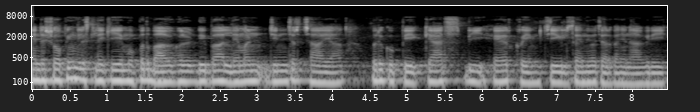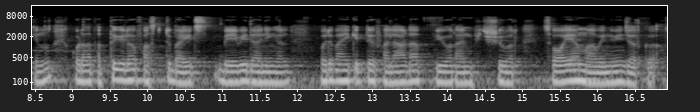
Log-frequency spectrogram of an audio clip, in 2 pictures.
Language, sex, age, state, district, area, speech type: Malayalam, male, 18-30, Kerala, Idukki, rural, read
